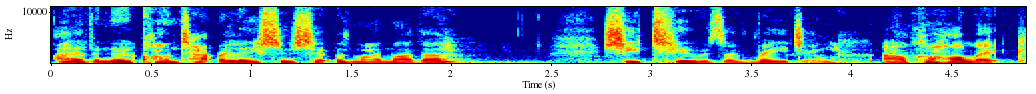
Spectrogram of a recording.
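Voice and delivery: sudden, quiet, hushed and subdued voice. Retelling what a man said to you on a drunken night, suddenly gone quiet. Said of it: "he just suddenly went all quiet and went".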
